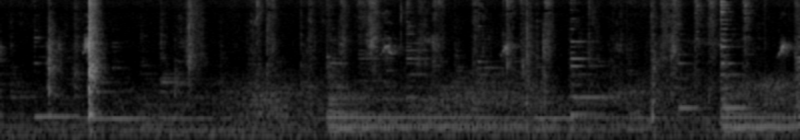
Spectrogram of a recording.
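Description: Acoustic guitar playing: single plucked notes, with fuller chords strummed about three seconds in and again about seven seconds in. A sharp click sounds about a second in.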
